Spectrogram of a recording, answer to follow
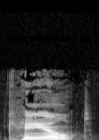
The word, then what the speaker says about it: count: one because this has two examples of that American twang count c u n t count and hand hand hey we've got a wide a a it's f followed by a nasal sound we make that little transition a he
